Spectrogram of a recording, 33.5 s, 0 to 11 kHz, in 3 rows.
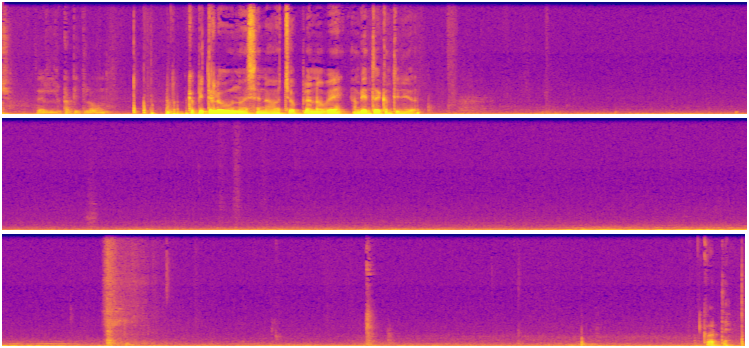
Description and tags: Ambiente Ciudad Día 2
Ambiente en interior de la zona centro norte de la ciudad de Quito-Ecuador al medio día. This sound
it´s mine. Was recorded with my Nh4 in the film "La Huesuda" in Quito-Ecuador. It´s Totally and definitly free.
2-Interior-Medio, Ambiente, a-Zona, Centro, d, Ecuador, Norte-Quito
